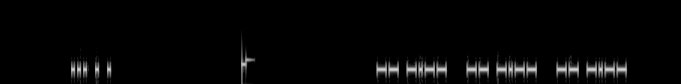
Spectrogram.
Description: Morse code, heard as a keyed tone, about 40 wpm, 700 Hz. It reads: SEE MY MY MY
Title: Top 100 Words Repeated 40wpm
